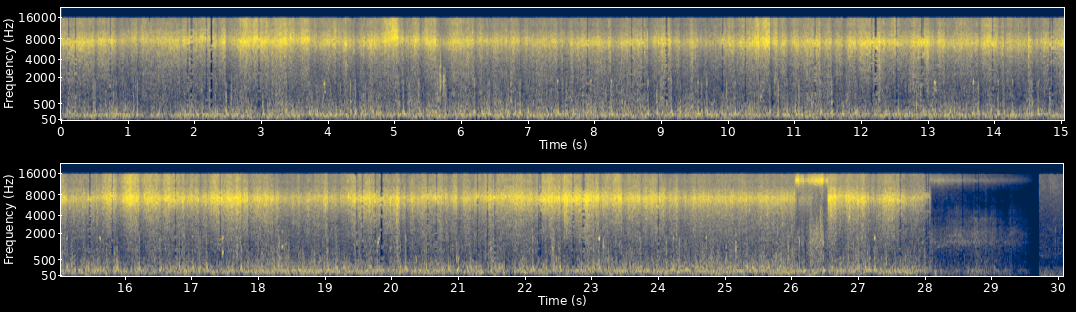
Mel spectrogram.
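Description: Strong wind buffeting the microphone, with water rushing and spraying past a windsurf board sailing fast across choppy water. The noise stays steady throughout.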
